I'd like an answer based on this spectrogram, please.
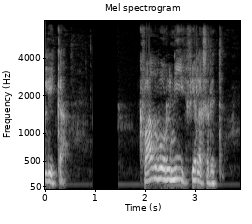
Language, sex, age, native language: Icelandic, male, 60-69, Icelandic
